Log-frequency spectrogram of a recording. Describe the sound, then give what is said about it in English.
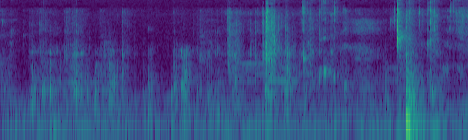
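Wet chewing and crunching as someone munches a Keebler Grasshopper mint cookie, with irregular bites and a sharper crunch near the end, no talking. “Um, don't mind me, I'm munching on a cookie.”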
